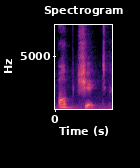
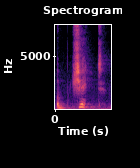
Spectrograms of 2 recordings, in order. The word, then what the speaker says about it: object: to whatever I'm saying notice when there is a change in the function of the word when the word is not a noun but it becomes a verb there is a shift in the stress so functions of words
